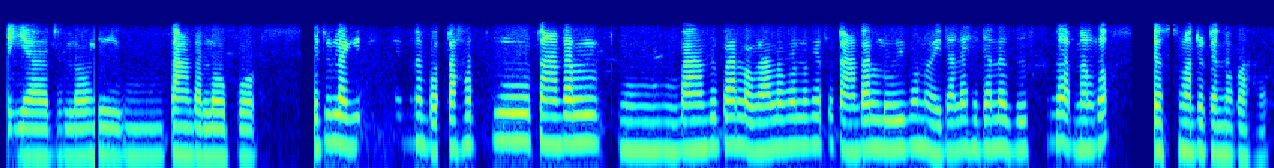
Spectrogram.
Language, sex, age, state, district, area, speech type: Assamese, female, 30-45, Assam, Charaideo, rural, conversation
